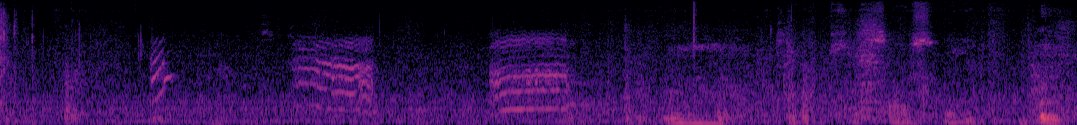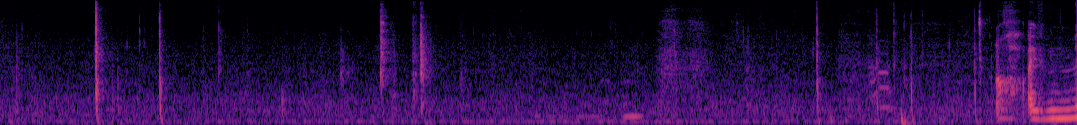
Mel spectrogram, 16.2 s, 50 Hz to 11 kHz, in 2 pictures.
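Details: Newborn Cavalier King Charles Spaniel puppies, the first two whelped at home by their mother Paris around January 1, let out short, shrill wavering squeals amid rustling, clicks and bumps from the whelping area.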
